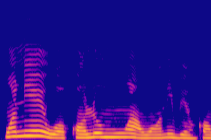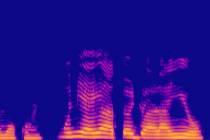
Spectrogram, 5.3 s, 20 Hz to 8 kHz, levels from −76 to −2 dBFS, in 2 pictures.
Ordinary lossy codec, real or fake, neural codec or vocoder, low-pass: none; real; none; none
